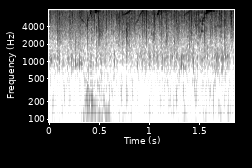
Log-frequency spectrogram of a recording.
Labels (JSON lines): {"label": "biophony, dolphin", "recorder": "SoundTrap 500"}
